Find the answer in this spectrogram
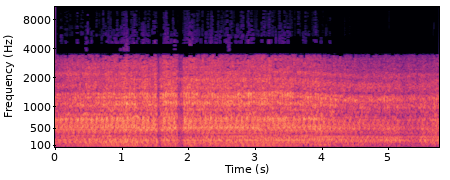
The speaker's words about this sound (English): clearing long, straight furrows through the rich loam soil with a new tractor and disc plough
